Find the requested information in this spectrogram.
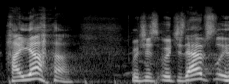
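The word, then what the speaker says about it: היה: the Hebrew word hi-yaa so you say hey yeah that's how you say it hai-yah which is which is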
